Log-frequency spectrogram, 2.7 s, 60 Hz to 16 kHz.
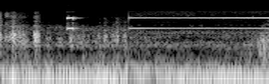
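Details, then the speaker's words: Freezer at 59 degrees starving for refrigerant; leak detector gives steady high-pitched alarm tone, leak found where the liquid line chafed through on aluminum. "You can hear it. The liquid line right there chafed through on the aluminum."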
